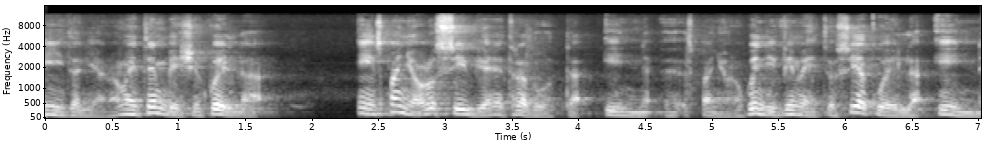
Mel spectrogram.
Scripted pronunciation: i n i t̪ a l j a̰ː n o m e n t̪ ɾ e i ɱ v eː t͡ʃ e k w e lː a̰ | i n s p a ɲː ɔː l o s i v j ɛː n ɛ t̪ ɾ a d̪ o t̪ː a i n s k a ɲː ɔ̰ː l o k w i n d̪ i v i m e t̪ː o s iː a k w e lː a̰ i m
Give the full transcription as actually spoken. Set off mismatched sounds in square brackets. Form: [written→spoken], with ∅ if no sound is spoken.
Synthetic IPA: i n i t̪ a l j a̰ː n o m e n t̪ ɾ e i ɱ v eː t͡ʃ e k w e lː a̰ | i n s p a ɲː ɔː l o s i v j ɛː n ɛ t̪ ɾ a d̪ o t̪ː a i n s [k→p] a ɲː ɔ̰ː l o k w i n d̪ i v i m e t̪ː o s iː a k w e lː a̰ i [m→n]

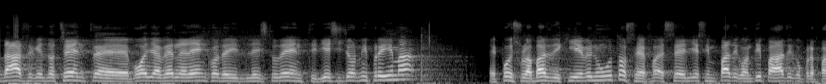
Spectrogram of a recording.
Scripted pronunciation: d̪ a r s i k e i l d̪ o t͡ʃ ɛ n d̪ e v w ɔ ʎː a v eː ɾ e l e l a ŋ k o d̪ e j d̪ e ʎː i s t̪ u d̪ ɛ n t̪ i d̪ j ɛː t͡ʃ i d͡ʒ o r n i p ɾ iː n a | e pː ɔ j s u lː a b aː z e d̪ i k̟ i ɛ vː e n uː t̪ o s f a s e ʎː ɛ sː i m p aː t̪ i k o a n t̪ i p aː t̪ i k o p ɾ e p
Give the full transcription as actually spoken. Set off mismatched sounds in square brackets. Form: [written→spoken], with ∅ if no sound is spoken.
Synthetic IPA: d̪ a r s i k e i l d̪ o t͡ʃ ɛ n [d̪→t̪] e v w ɔ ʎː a v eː ɾ e l e l [a→ɛ] ŋ k o d̪ e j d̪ e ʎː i s t̪ u d̪ ɛ n t̪ i d̪ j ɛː t͡ʃ i d͡ʒ o r n i p ɾ iː [n→m] a | e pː ɔ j s u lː a b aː z e d̪ i k̟ i ɛ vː e n uː t̪ o s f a s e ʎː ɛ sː i m p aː t̪ i k o a n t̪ i p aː t̪ i k o p ɾ e p

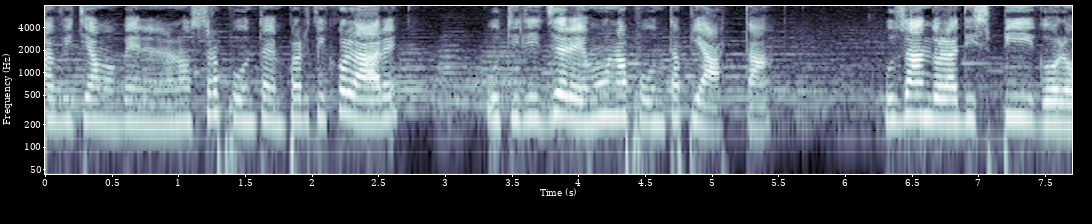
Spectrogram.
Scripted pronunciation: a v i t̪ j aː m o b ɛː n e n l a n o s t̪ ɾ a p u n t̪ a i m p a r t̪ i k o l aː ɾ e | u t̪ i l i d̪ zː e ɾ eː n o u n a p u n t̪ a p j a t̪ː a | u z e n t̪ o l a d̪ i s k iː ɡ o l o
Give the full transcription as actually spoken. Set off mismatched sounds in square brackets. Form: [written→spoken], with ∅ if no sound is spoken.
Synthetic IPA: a v i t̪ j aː m o b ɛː n e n l a n [o→ɔ] s t̪ ɾ a p u n t̪ a i m p a r t̪ i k o l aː ɾ e | u t̪ i l i d̪ zː e ɾ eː [n→m] o u n a p u n t̪ a p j a t̪ː a | u z [e→a] n [t̪→d̪] o l a d̪ i s [k→p] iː ɡ o l o

